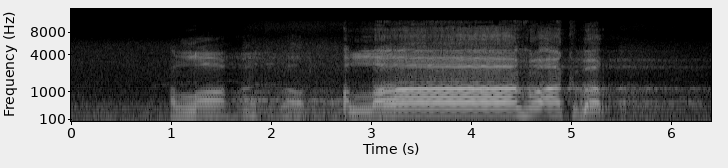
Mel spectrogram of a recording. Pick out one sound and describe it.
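A man chants a long, drawn-out call through loudspeakers, echoing across a large open space.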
